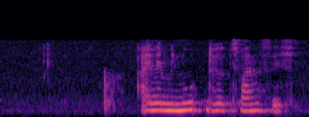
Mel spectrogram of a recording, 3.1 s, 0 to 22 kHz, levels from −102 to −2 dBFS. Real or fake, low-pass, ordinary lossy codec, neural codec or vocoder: fake; 5.4 kHz; none; codec, 16 kHz, 16 kbps, FunCodec, trained on LibriTTS, 50 frames a second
